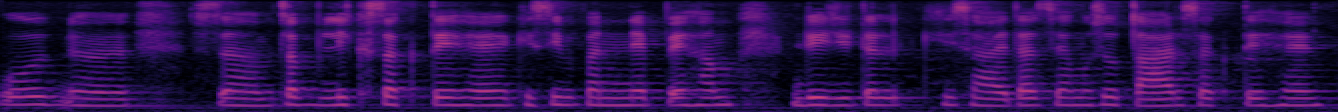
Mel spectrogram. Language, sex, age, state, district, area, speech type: Hindi, female, 18-30, Madhya Pradesh, Betul, rural, spontaneous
